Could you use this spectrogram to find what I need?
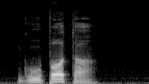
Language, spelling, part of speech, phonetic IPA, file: Polish, głupota, noun, [ɡwuˈpɔta], Pl-głupota.ogg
